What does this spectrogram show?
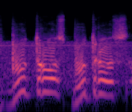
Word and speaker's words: Boutros: Hello, Boutros. It's Robert here in Zimbabwe. No, say my name. It's Boutros, like you say couscous.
